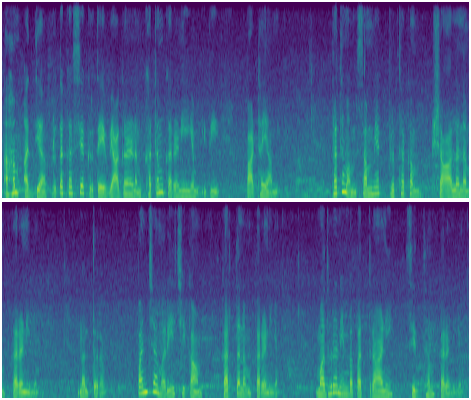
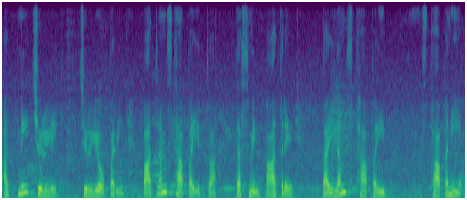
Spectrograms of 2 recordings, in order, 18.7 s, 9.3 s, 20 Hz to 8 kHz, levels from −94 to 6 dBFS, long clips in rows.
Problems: background sounds at intervals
